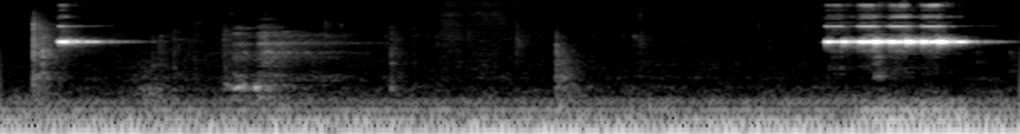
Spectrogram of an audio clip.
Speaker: okay it should go one more time good so it's just like a smoke detector almost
